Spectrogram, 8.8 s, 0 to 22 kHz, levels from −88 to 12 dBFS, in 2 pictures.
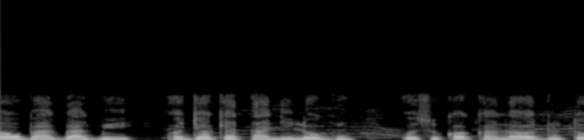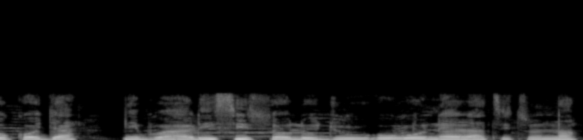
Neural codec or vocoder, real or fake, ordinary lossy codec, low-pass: vocoder, 44.1 kHz, 80 mel bands, Vocos; fake; none; 7.2 kHz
